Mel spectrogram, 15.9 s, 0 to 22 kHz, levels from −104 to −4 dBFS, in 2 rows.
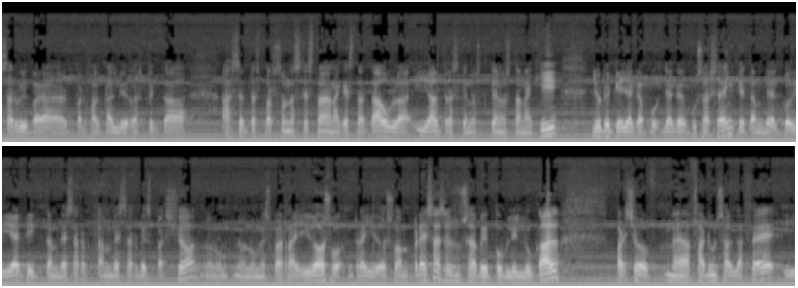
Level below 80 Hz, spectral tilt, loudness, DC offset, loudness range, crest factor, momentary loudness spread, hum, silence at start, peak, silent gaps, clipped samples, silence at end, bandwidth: -46 dBFS; -6 dB/octave; -38 LUFS; under 0.1%; 4 LU; 22 dB; 7 LU; none; 0 s; -14 dBFS; none; under 0.1%; 0 s; 16 kHz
